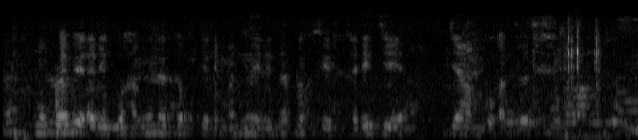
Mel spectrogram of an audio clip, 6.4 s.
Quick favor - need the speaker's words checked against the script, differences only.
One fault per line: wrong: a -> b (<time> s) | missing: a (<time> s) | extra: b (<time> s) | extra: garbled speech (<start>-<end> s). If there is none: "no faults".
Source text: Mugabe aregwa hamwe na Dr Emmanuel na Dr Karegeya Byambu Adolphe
no faults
